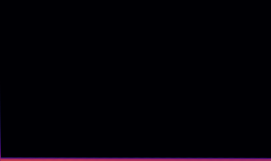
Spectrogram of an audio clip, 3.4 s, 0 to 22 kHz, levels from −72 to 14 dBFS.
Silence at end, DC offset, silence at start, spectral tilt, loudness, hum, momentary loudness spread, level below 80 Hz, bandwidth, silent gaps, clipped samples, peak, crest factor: 0 s; under 0.1%; 0 s; -12.5 dB/octave; -34 LUFS; none; 7 LU; -50 dBFS; 0.5 kHz; none; under 0.1%; -22 dBFS; 10 dB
